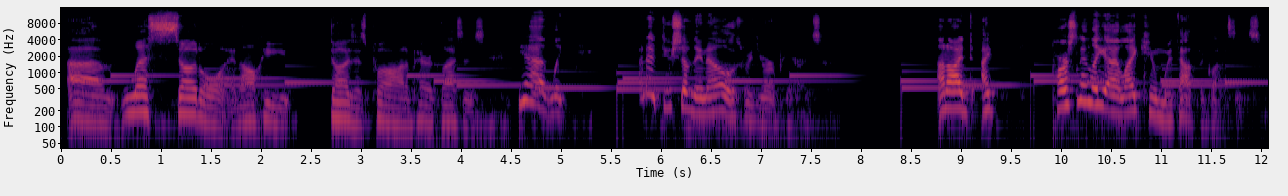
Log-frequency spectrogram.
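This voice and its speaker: A man live-streaming a visual novel, reacting casually in an animated, giggly way as he comments and talks to chat. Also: on the high side, unhurried, over music.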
